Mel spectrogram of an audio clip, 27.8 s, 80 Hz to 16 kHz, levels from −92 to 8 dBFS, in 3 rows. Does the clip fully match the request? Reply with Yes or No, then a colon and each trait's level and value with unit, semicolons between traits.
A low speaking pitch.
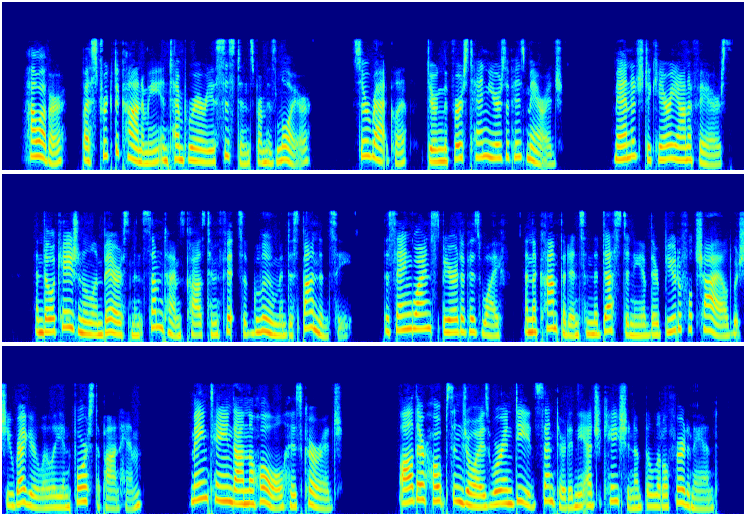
No: high, 235 Hz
